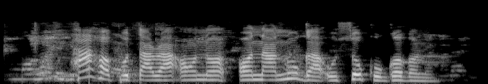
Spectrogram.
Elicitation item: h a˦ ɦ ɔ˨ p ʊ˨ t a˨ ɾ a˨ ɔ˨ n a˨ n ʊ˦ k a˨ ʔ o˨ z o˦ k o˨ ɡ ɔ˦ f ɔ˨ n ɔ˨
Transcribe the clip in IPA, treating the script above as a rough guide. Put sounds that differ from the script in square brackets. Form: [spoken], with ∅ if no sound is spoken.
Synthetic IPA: h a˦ ɦ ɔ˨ p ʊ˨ t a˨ ɾ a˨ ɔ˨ n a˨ n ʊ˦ [ɡ] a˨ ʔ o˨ [s] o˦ k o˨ ɡ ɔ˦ [v] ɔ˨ n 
